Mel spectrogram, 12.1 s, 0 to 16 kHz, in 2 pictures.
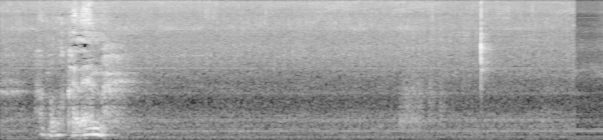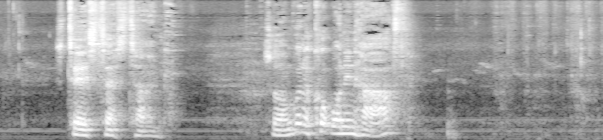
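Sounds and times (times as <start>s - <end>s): hot fat sizzling: 0.0s - 5.8s
low steady hum: 0.0s - 12.0s.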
